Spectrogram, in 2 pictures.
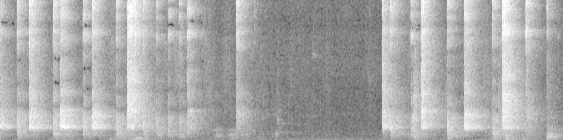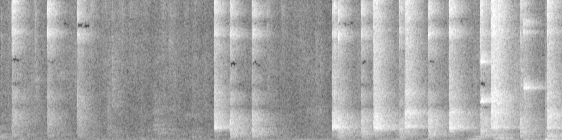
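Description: A table tennis ball clicks quickly back and forth off paddles and a table, echoing in a small room.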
